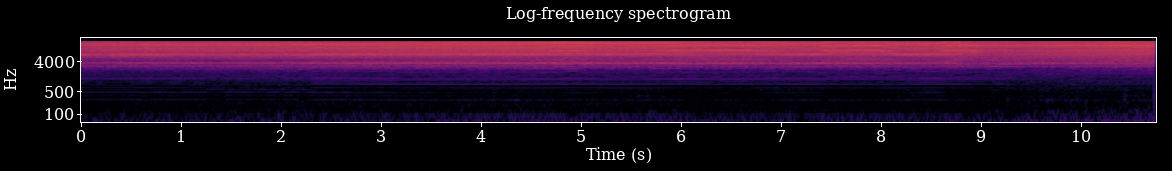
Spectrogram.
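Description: A tattoo machine buzzes steadily for the whole stretch while tattooing with blue ink, a continuous mechanical hum with a fine, rattling texture and unchanging pitch, with no talking over it.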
